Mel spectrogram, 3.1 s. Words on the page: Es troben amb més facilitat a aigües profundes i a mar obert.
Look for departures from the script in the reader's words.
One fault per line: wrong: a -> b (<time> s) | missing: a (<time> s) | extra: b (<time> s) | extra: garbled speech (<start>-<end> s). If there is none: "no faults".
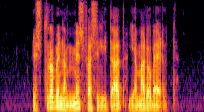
missing: a aigües profundes (1.9 s)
